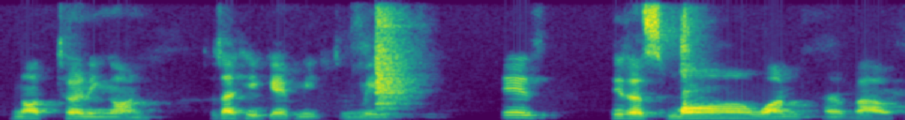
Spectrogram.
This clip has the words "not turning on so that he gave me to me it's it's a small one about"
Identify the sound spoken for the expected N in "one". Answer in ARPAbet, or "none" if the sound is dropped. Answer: N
